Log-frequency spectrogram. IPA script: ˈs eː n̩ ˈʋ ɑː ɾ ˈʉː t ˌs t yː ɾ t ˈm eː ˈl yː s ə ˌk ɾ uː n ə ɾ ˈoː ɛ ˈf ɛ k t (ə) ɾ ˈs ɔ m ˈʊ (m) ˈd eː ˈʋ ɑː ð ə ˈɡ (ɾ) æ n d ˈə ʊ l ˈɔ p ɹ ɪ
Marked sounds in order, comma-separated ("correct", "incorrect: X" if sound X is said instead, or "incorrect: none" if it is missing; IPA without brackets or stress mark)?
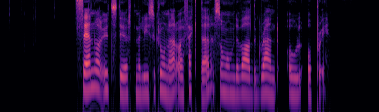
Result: correct, correct, incorrect: ɹ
